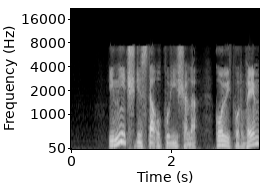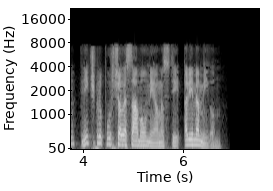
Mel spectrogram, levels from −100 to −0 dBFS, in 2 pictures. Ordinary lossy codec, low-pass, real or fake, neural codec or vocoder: AAC, 24 kbps; 7.2 kHz; fake; codec, 16 kHz, 0.5 kbps, FunCodec, trained on Chinese and English, 25 frames a second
